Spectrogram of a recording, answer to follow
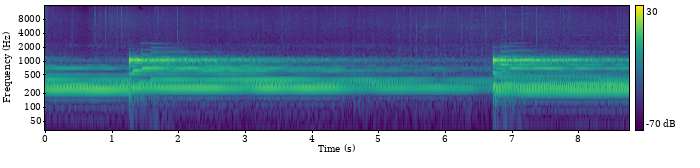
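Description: Background music of slow, sustained chords that change about a second in and again near the end.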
